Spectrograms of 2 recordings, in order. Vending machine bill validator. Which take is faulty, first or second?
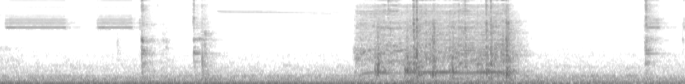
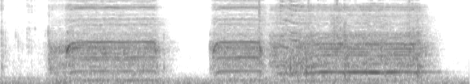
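first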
